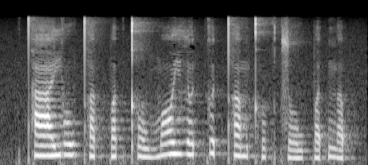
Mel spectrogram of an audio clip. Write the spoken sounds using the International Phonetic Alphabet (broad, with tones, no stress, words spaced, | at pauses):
t̪ʰaː˨˧jo˨˧w t̪ʰɐ˨k̚pɐ˨˥k̚t̪ʰo˨w mɔː˧jlɵ˨˥t̚kɵ˧t̚t̪ʰɐ˨m kʰʊ˨k̚t͡so˨w pɐ˨˥t̚ŋɐ˨˥p̚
